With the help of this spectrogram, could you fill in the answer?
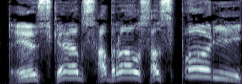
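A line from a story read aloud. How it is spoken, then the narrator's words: Roaring. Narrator (Russian): взревел Гарри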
